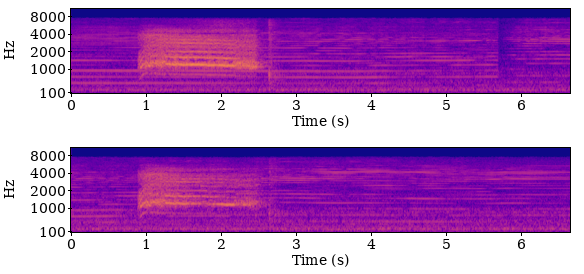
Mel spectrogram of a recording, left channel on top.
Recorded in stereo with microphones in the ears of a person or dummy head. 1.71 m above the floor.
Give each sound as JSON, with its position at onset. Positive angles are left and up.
{"t": 0.9, "sound": "a scream", "side_deg": -10, "distance_m": 0.6}
{"t": 2.6, "sound": "tearing paper", "side_deg": 45, "distance_m": 1.0}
